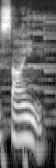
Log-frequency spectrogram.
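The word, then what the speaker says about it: sign: में GN आने पर जी का उच्चारण नहीं होता जैसे साइन फॉरेन सॉवरेन ऐसे शब्दों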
